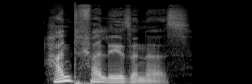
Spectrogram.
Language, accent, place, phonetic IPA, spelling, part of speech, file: German, Germany, Berlin, [ˈhantfɛɐ̯ˌleːzənəs], handverlesenes, adjective, De-handverlesenes.ogg
- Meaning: strong/mixed nominative/accusative neuter singular of handverlesen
